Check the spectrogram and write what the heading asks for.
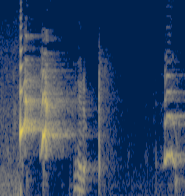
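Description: Mini poodle puppy giving two short, high-pitched yips about a third of a second apart.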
